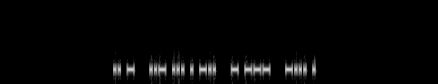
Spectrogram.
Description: Morse code, heard as a keyed tone, about 52 wpm, 700 Hz. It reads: IT USED TO BE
